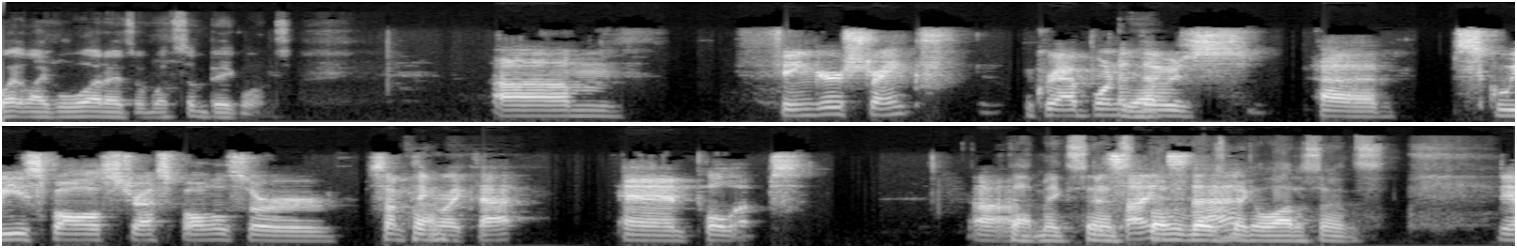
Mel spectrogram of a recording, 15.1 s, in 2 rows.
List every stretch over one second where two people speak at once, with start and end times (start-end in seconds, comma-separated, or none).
12.6-13.8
